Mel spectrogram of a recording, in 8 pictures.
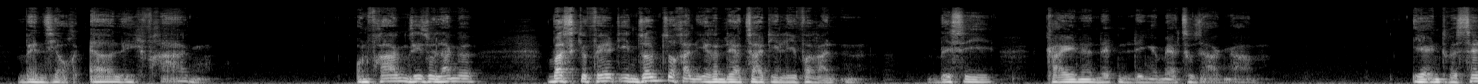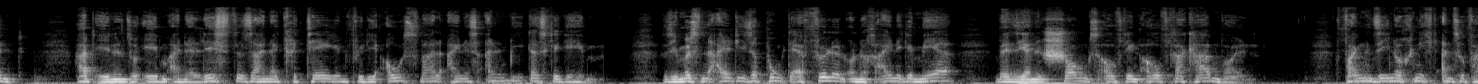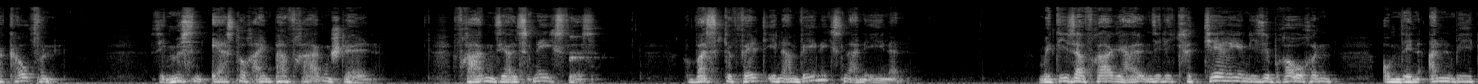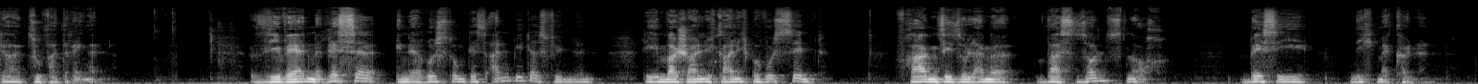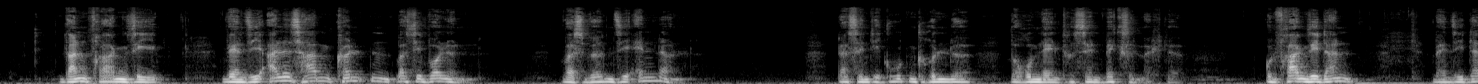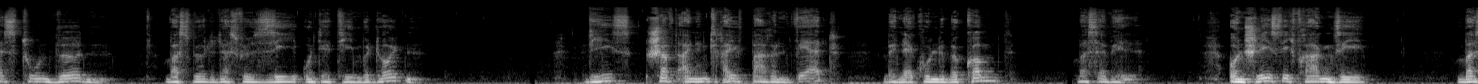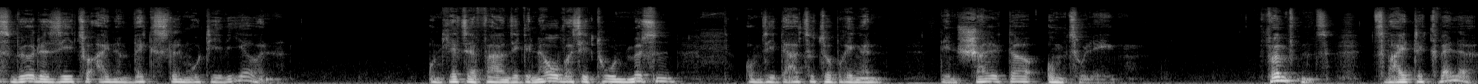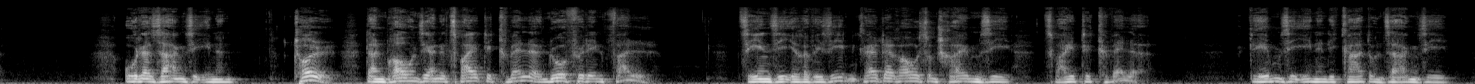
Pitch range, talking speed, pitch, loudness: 110-130 Hz, 125 wpm, 120 Hz, -20 LUFS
